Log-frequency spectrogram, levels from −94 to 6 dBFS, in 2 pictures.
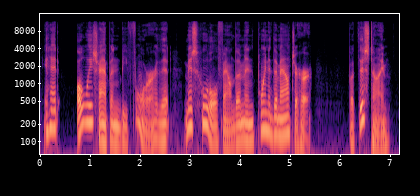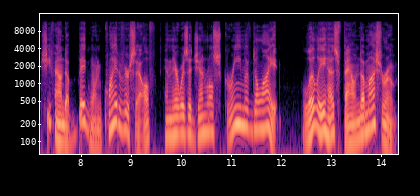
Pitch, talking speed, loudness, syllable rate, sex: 130 Hz, 165 wpm, -19 LUFS, 4.5 syllables/s, male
